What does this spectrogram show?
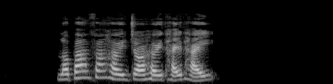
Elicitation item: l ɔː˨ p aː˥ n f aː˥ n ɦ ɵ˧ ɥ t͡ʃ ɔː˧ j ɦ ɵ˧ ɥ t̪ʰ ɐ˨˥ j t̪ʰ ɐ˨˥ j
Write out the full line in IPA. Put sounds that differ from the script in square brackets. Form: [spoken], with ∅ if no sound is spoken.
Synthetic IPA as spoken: l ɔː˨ p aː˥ n f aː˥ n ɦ ɵ˧ ɥ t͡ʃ ɔː˧ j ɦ ɵ˧ ɥ t̪ʰ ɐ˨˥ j t̪ʰ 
